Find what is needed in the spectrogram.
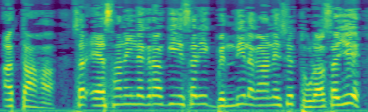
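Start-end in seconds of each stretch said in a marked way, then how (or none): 0.0-0.7 अतः with a clear final ha; visarga pronounced. Shown as a demonstration. Teacher repeating how visarga sounds, अतः with final ha. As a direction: add weight on the ha ending अतः. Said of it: "क्या बोलेंगे".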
